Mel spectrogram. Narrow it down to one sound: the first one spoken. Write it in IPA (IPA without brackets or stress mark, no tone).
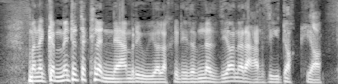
m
